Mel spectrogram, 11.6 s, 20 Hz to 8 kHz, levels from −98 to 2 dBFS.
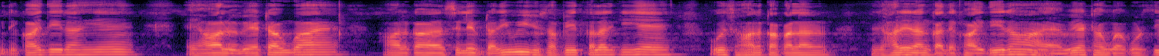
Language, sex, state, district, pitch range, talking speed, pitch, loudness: Hindi, male, Chhattisgarh, Kabirdham, 105-125 Hz, 180 wpm, 110 Hz, -28 LUFS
